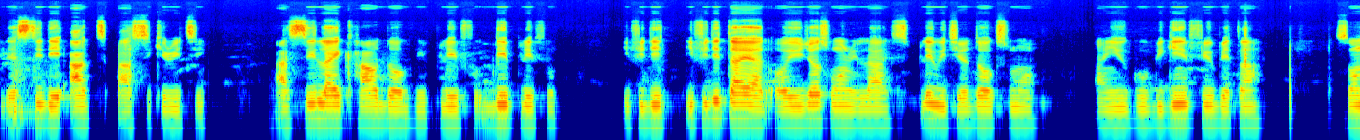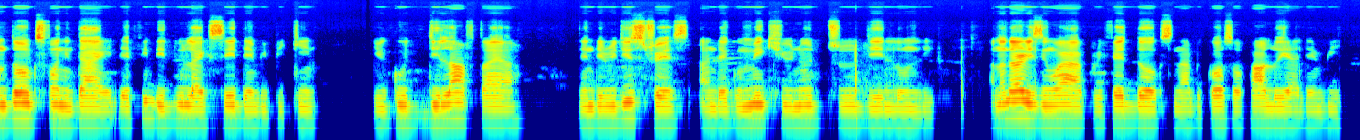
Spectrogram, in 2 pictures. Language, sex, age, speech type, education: Nigerian Pidgin, male, 46-60, spontaneous, tertiary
